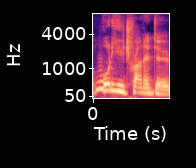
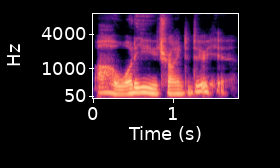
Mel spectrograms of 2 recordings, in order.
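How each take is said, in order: First: A louder, pushy interrogation; wrong way, tense challenge; demanding. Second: Softer, gently curious question; right way, soft open inquiry; loving curiosity. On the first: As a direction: confront it sharply, as if accusing. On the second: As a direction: ask it kindly, with genuine wonder. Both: Shown as a demonstration.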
